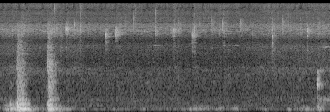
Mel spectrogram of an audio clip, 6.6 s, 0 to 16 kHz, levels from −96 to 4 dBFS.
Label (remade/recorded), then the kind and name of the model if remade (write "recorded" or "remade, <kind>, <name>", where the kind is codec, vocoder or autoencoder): recorded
